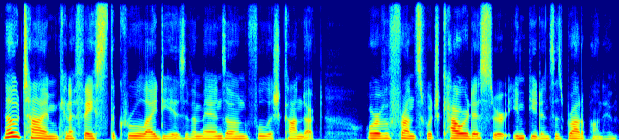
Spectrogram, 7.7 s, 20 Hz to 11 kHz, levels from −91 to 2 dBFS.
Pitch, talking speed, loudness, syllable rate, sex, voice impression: 180 Hz, 185 wpm, -21 LUFS, 5.3 syllables/s, female, feminine, adult-like, tensed, bright, clear, fluent, intellectual, calm, friendly, elegant, kind, modest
